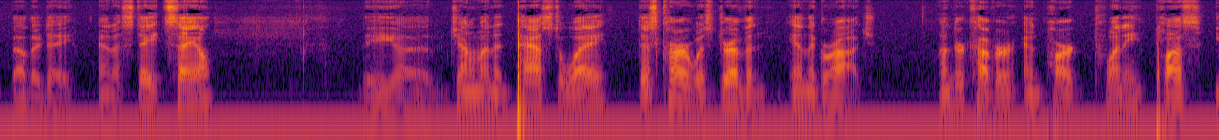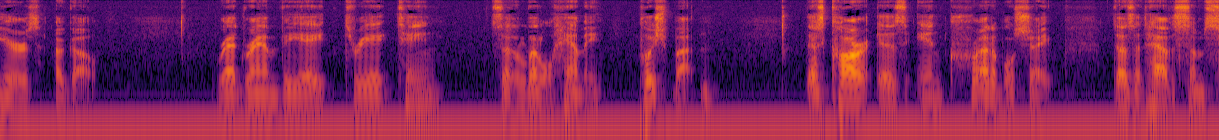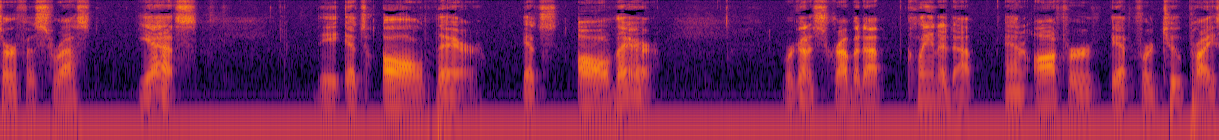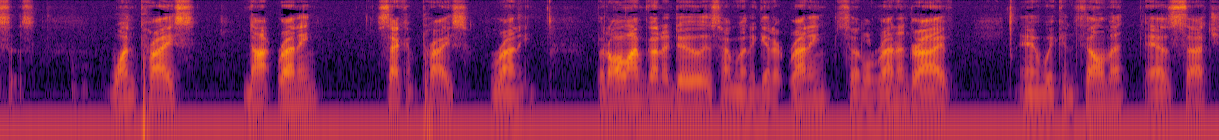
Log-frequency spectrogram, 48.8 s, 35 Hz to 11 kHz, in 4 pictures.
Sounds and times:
Speech: 0.0 - 2.2, 3.6 - 8.8, 9.4 - 13.2, 14.4 - 19.4, 20.0 - 26.4, 27.6 - 31.0, 32.2 - 37.0, 37.7 - 48.7.

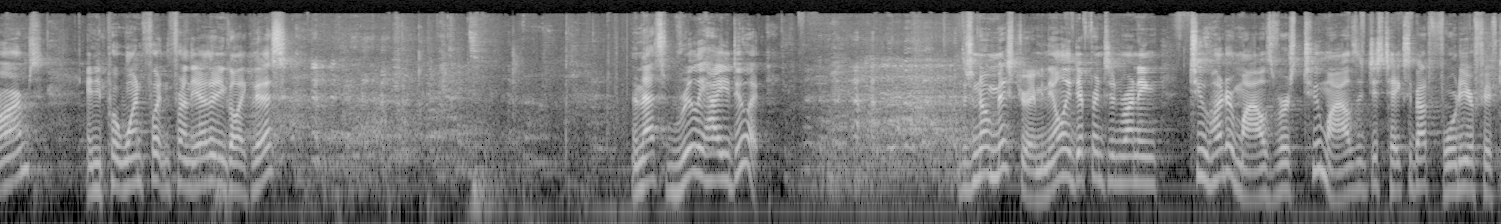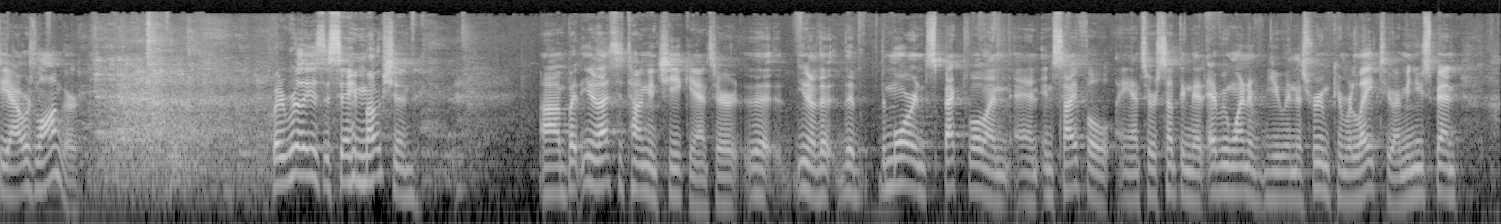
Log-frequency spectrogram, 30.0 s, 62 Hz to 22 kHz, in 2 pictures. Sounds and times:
Speech: 0.0 - 2.9, 6.3 - 7.7, 9.6 - 15.8, 17.8 - 19.3, 20.4 - 29.6
Inside, large room or hall: 0.0 - 30.0.

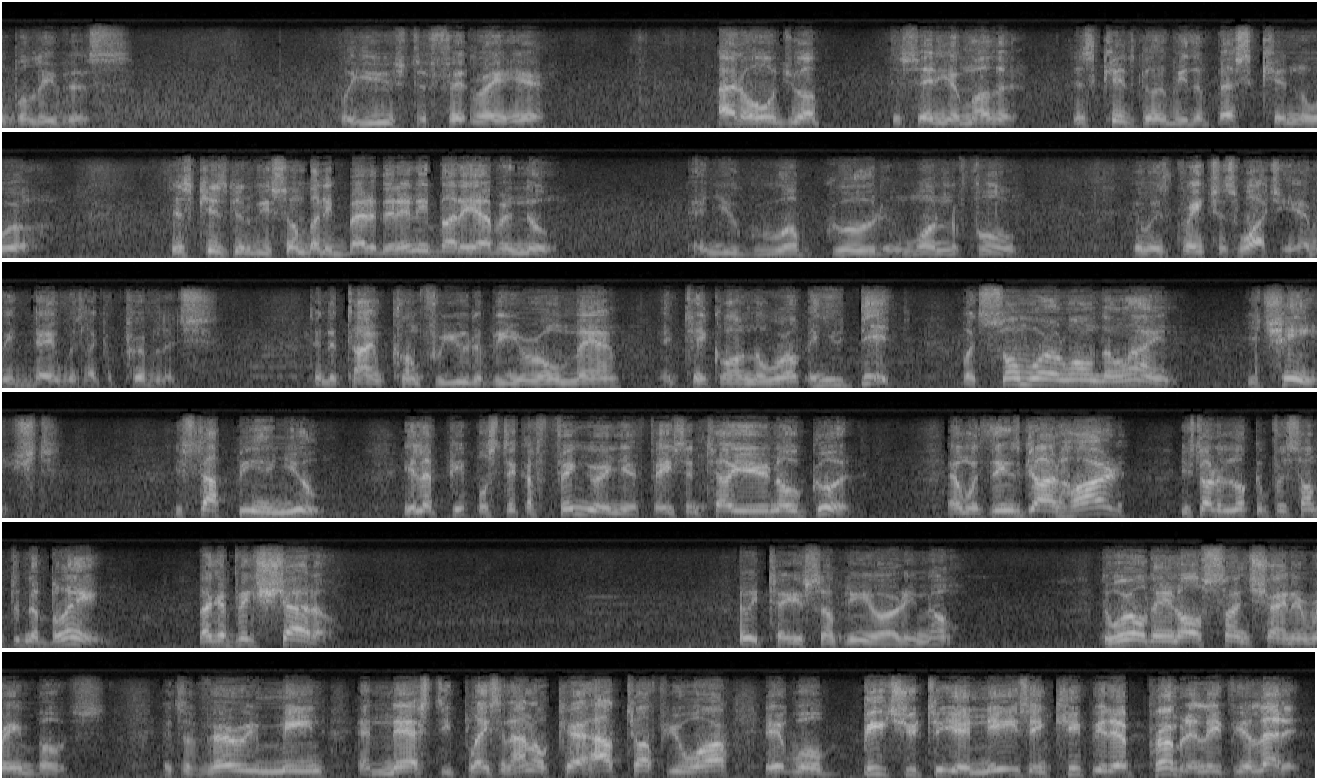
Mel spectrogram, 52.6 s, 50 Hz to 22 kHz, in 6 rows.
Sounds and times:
Speech: 0.0 - 0.9, 2.2 - 3.7, 4.8 - 9.1, 9.9 - 12.5, 13.3 - 15.6, 16.3 - 19.0, 19.6 - 26.7, 27.4 - 32.0, 32.6 - 37.4, 40.0 - 41.5, 42.4 - 52.5.

